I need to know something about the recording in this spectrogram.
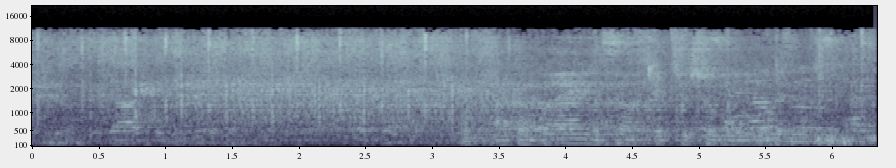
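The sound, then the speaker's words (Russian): An audience bursts into sustained applause for grandmothers who are listening, a dense steady wash of many hands clapping at once, with indistinct voices and a murmur of the crowd mixed in throughout. “Аплодисменты бабушкам, которые сейчас все это слышат.”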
